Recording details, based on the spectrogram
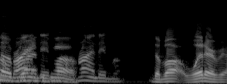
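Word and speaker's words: Daboll: The ball, whatever. How you say his name? The ball.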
